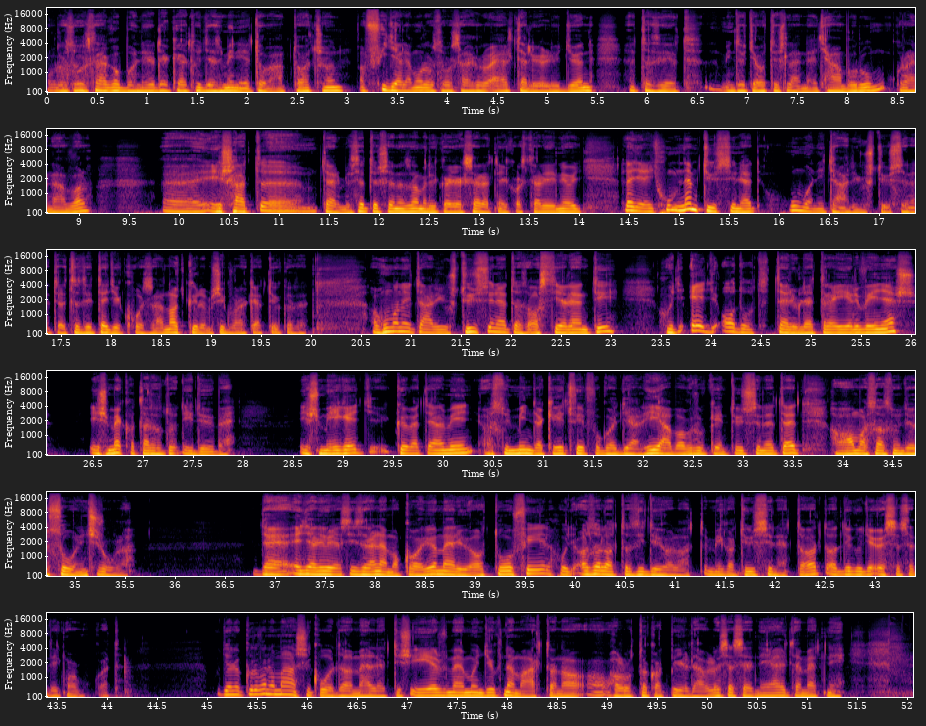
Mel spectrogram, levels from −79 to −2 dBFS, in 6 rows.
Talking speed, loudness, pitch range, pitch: 150 wpm, -20 LUFS, 130-155 Hz, 140 Hz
